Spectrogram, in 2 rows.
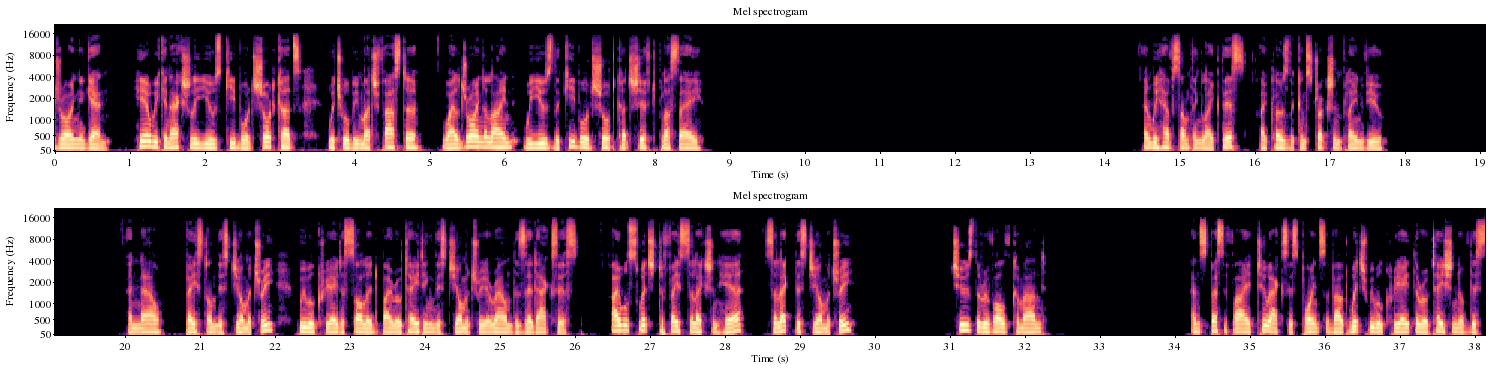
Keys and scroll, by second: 5.1 shift+a.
